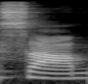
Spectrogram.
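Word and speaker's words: psalm: जैसे psychology, psychologist और ये साम है। पीएस साथ में आता है तो पी साइलेंट रहता है।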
